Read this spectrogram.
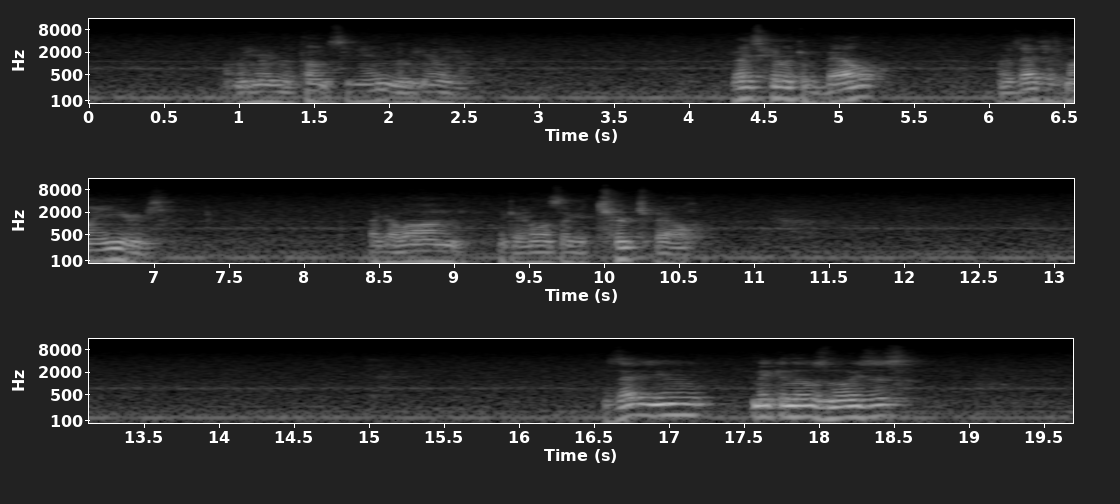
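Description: A middle-aged man speaks calmly close by, in short bursts with pauses.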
